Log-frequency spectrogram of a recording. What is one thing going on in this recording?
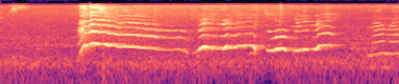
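A young child wails loudly close by, in rising and falling cries.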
